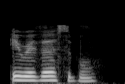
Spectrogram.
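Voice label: "irreversible", British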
